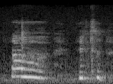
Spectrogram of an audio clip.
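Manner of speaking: high whiny mock sob; mock crying teacher. Mocking a crying teacher on TikTok, high whiny voice. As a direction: whine it out like a weepy teacher.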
